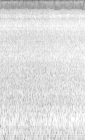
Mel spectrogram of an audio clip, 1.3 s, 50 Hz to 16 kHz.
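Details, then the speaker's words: Bachmann Dash 9 model locomotive rear truck at speed step 4, after reinstalling motors with good contact to the motor block contact strips: quiet, even hum with no binding or surges, sounding much better than before. "and you can hear it sounds a lot better than it did before."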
